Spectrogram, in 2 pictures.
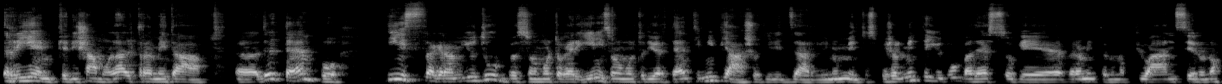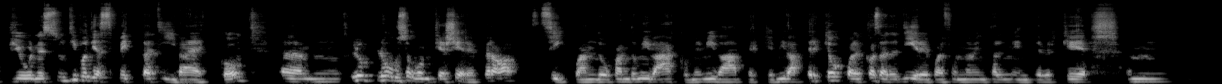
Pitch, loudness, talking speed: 135 Hz, -24 LUFS, 155 wpm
